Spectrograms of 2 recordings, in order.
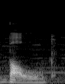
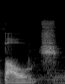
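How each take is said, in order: First: The word ends with a hard g sound. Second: The word ends with a soft j sound. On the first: The speaker calls it right. "you're supposed to pronounce the last part as Bolg" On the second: The speaker calls it wrong. "I prefer Bulge"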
